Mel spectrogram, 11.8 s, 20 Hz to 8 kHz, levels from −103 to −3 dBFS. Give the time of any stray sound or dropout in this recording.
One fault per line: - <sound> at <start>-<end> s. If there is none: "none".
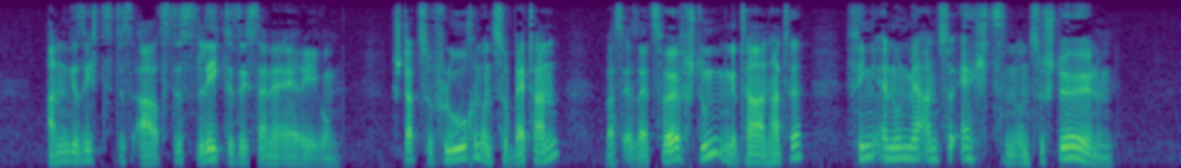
none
